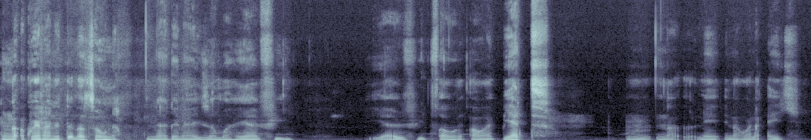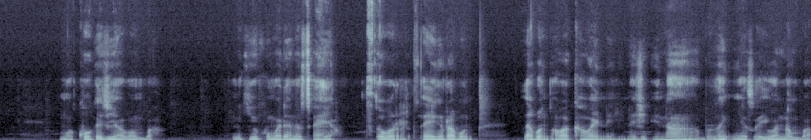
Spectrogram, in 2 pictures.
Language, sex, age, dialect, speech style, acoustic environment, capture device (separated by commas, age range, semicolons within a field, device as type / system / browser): Hausa, male, 18-24, Nigeria - Kano, happy, silence, mobile / Linux / Chrome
